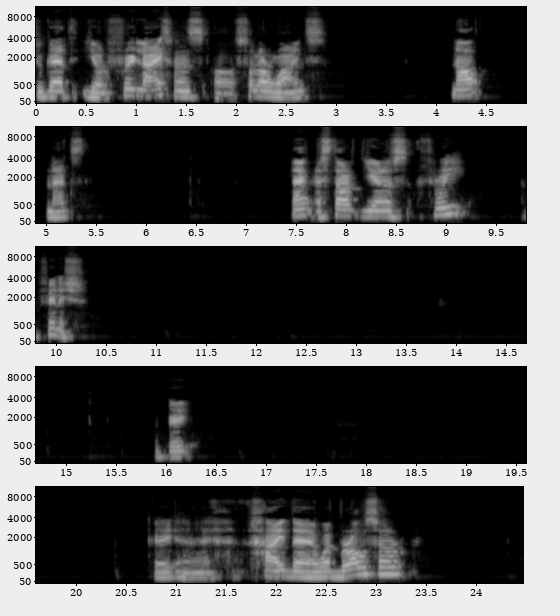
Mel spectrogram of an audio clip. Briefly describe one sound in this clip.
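A man explains calmly in short bursts with pauses.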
